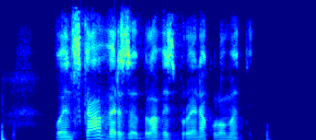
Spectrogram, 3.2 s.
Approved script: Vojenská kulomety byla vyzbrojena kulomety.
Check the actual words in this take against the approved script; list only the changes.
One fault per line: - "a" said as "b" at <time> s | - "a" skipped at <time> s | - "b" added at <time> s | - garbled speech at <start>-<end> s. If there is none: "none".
- "kulomety" said as "verze" at 1.0 s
